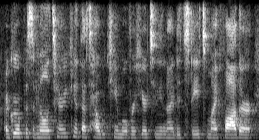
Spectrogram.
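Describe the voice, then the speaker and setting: A woman's voice: medium pitch, fairly even intonation, quick pace, reverberant. A woman in her thirties from the Philippines, telling her career story on a panel in a candid, self-deprecating way. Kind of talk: panel discussion. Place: university event room.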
